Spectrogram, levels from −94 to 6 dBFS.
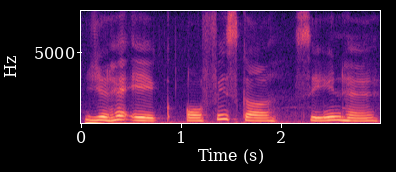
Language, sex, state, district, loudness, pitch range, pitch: Hindi, female, Chandigarh, Chandigarh, -14 LUFS, 195-235 Hz, 210 Hz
